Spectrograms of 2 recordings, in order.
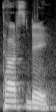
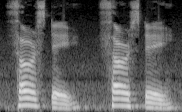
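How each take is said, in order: First: "Thursday" with a plain T at the start; mispronounced Thursday. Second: "Thursday" opening on TH; tongue-tip TH starts "Thursday"; TH sound. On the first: Acted. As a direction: say "Thursday" as TURS-day. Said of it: "you have to correct me". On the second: Shown as a demonstration. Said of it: "make T H sound like this".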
